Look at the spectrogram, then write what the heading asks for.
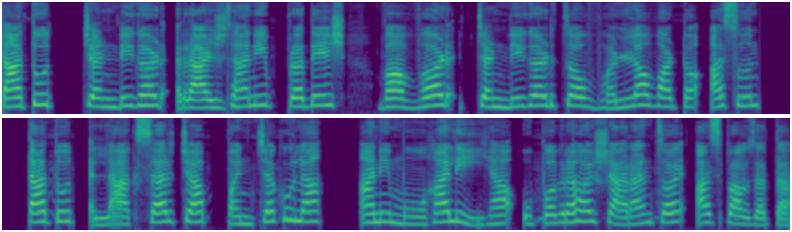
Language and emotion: Goan Konkani, neutral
